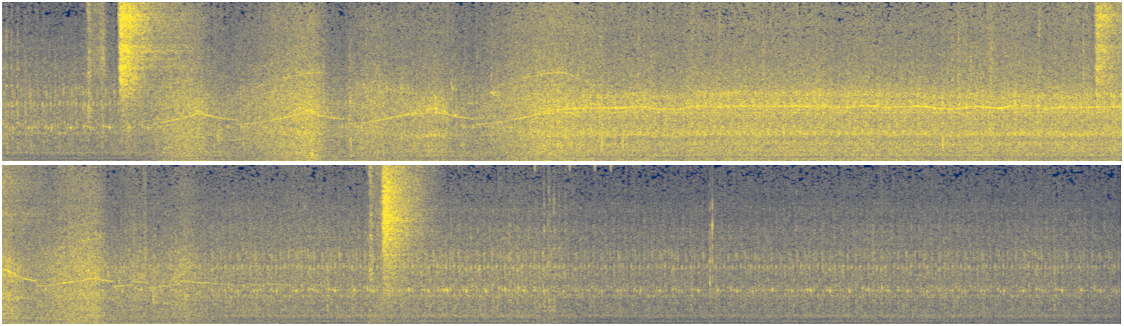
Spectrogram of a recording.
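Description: A truck engine rumbles and strains as it drives over rough ground.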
